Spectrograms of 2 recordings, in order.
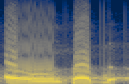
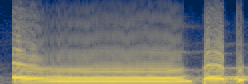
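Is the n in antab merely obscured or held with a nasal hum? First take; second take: obscured; nasal hum. First: The n is obscured without a held nasal hum. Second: The n is held with a nasal hum. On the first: The speaker calls it wrong. "bukan sekedar disamarkan" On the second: The speaker calls it right. "ada dengungannya"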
